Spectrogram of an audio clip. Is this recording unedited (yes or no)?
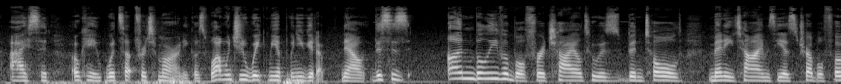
no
